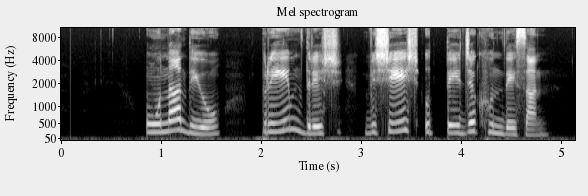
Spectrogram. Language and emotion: Punjabi, neutral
